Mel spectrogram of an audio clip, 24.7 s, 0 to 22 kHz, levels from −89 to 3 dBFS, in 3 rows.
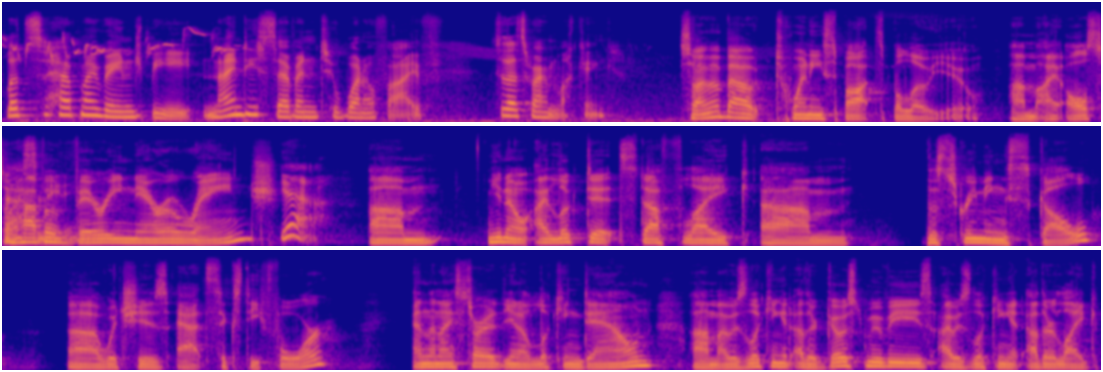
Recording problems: animal sounds; loud; until 7 s; 9 dB below the speech

